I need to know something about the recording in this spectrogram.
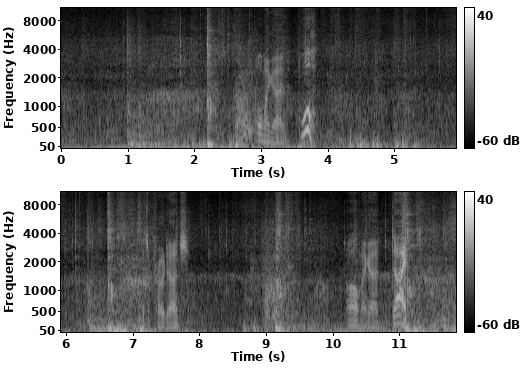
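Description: A bowstring twangs as arrows are loosed, several times.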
